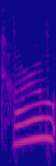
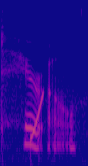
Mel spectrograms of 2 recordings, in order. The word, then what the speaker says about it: Taro: cards I don't know I figured it was like a Japanese name so you would pronounce it like taro and for that matter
